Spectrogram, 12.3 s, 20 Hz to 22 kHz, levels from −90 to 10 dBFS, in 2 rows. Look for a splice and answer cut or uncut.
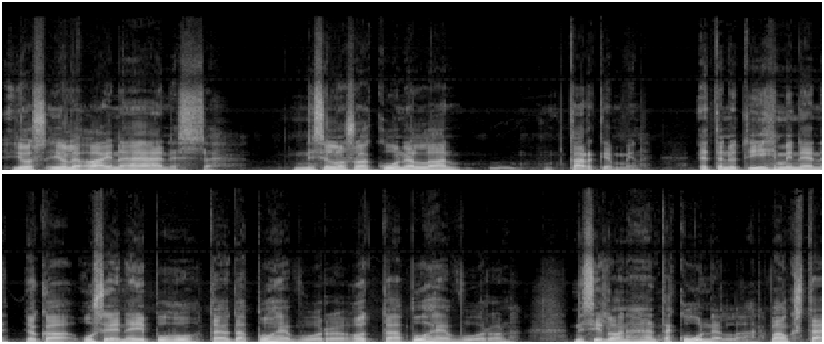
cut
